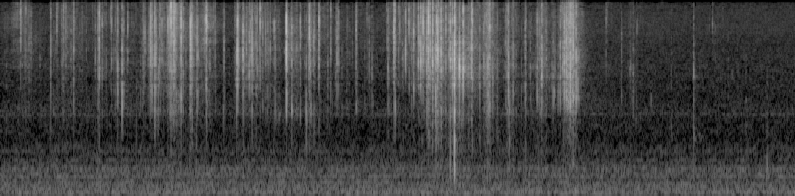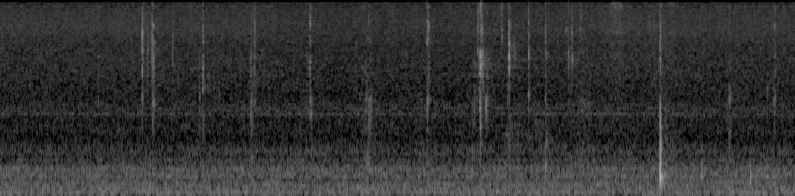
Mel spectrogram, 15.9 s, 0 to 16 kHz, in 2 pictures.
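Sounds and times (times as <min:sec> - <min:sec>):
candy wrapper crinkling and tearing: 0:00.1 - 0:05.9.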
